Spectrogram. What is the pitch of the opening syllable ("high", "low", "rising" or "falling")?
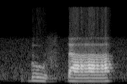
falling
